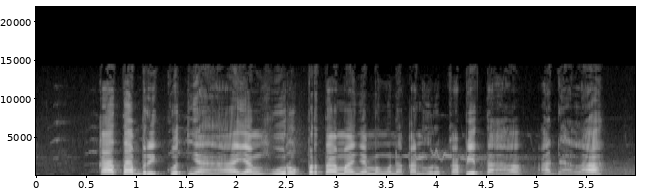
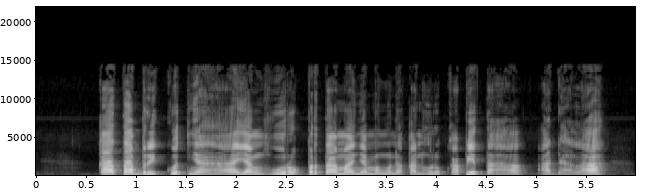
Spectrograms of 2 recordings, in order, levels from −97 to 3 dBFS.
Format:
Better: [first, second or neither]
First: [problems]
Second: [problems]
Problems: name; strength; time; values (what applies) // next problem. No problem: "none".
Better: second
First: animal sounds; faint; throughout; 25 dB below the speech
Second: none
